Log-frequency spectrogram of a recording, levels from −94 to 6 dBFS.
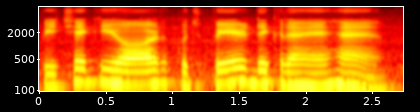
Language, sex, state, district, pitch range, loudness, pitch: Hindi, male, Arunachal Pradesh, Lower Dibang Valley, 125-140 Hz, -13 LUFS, 130 Hz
